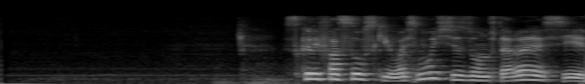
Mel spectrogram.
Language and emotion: Russian, neutral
